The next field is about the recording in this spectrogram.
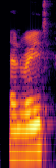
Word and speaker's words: Henreid: Is that how you say his name? Paul Henreid? – Henreid.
